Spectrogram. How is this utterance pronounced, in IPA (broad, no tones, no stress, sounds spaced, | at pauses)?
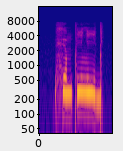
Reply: xʲ ɒ m t i l i d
